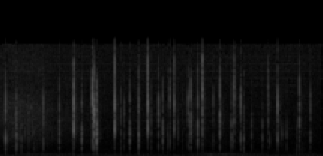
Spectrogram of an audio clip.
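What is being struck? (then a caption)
Cardboard eyeshadow palette box. Long nails scratch and tap on a flat cardboard eyeshadow palette with a white marble print, held up close. Quiet, dry, crackly clicks and scratches come in an irregular, fast patter, bright and crisp with almost no ring.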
